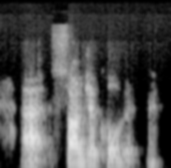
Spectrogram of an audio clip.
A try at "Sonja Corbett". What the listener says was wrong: Sonia. Yeah, Sonia. don't say the J.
